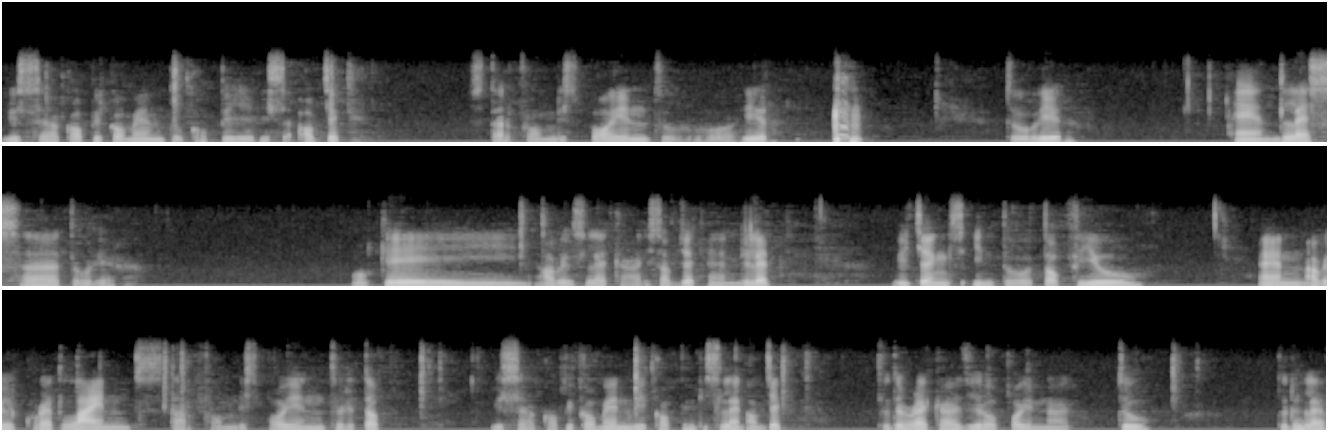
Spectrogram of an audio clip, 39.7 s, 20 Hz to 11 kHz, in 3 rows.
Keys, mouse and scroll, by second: 0.4-1.7 typing, 2.8 click, 3.2 space, 3.5-5.6 scroll up 1, 6.0 click, 7.8-8.3 scroll down 1, 8.3 middle click, 8.7-10.2 scroll up 1, 10.2 click, 11.8-12.3 scroll down 1, 12.3 middle click, 12.6-12.9 scroll down 1, 12.9 middle click, 13.2-14.7 scroll up 1, 14.7 click, 16.4-17.7 scroll down 1, 17.7 middle click, 18.4 space, 19.1 click, 20.5 Delete, 21.4 middle click, 23.3 click, 26.1-26.5 scroll down 1, 26.5 middle click, 27.2-28.0 typing, 29.1 click, 30.6-32.8 typing, 33.4 click, 34.2 space, 34.7 click, 36.1 typing, 37.3-38.1 typing.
